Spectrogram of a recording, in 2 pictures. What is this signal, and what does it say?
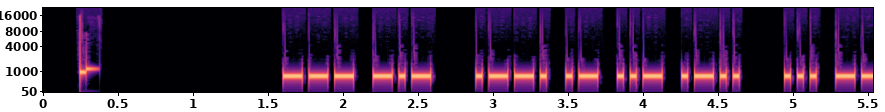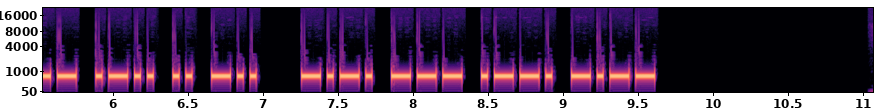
Morse code, heard as a keyed tone, about 27 wpm, 700 Hz. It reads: OK PAUL SOLID COPY
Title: K1USN SST QSO Practice 28wpm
